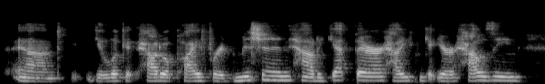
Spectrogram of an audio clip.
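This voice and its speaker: In a fairly low pitch, a woman speaks with a bright, sharp tone and monotone, flat intonation. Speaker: local historian presenting a project. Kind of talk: presentation over video call. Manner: fast.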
